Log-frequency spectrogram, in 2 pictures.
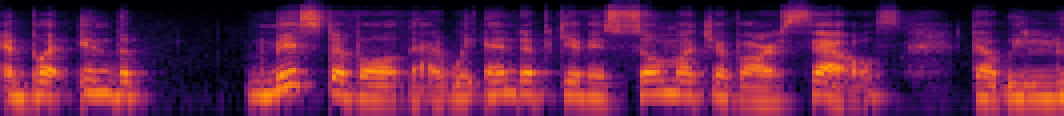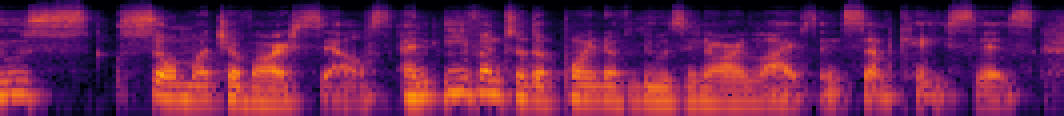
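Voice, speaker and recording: A moderate pace in a West African accent, on a very clean recording with a silent background. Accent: West African accent, audible. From Nigeria (Lagos). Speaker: physician. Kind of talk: motivational talk.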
